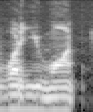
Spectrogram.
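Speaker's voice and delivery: low, deep, soft grown man's voice. Retelling what a sleeping little sister said to her father: imitating a deep man's voice. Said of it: "in a deep man's voice looked at him and said".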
